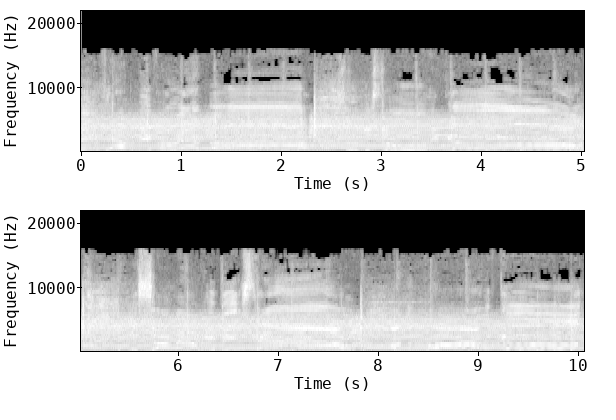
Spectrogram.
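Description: Rock band playing an instrumental stretch, with an electric guitar lead over bass and drums. The lead notes slide down in pitch about three times.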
